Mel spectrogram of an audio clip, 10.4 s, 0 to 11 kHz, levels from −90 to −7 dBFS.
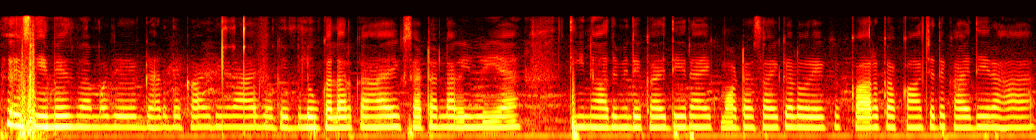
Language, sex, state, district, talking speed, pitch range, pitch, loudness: Hindi, male, Maharashtra, Nagpur, 225 wpm, 210-215 Hz, 215 Hz, -20 LUFS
